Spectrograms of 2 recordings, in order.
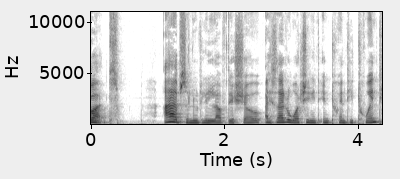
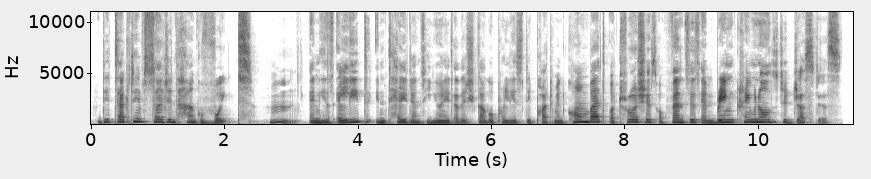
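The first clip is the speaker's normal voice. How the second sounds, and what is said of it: Put-on accent, stressing certain words. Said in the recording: “I created an accent right there and insinuated on certain words”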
